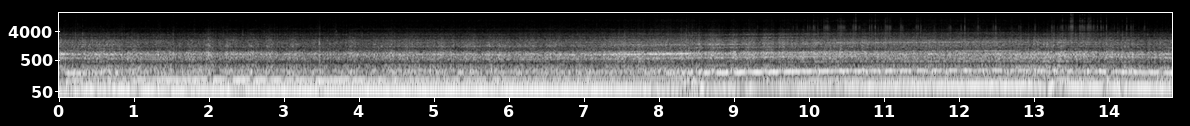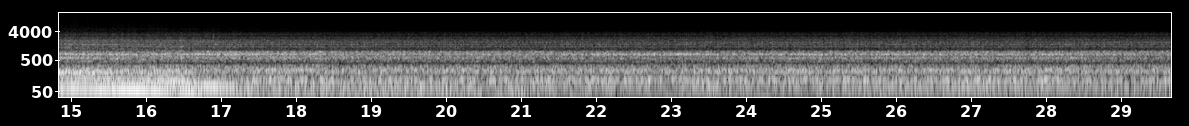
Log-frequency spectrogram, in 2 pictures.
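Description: Suzuki inline-four motorcycle engine and wind noise while riding, the engine note rising and falling with speed. About 17 seconds in it drops to a quieter, steady idle as the bike comes to a stop.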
